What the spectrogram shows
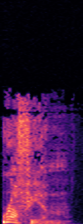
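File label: "ruffian", English, British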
